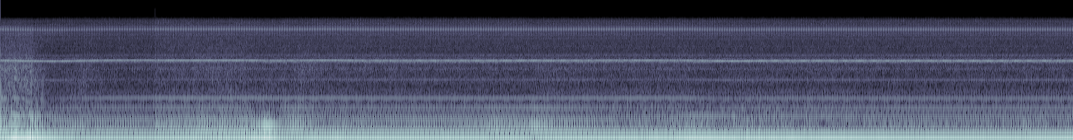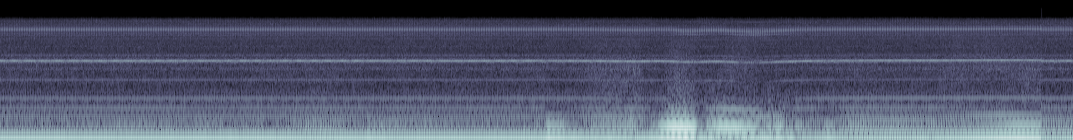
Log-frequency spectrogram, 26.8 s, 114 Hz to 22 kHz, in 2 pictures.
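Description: Align T-REX 450 electric RC helicopter in flight, heard close up from on board: a steady low rotor buzz with the high whine of its electric motor and gears. The pitch wavers and dips briefly a few seconds before the end, then settles again.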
